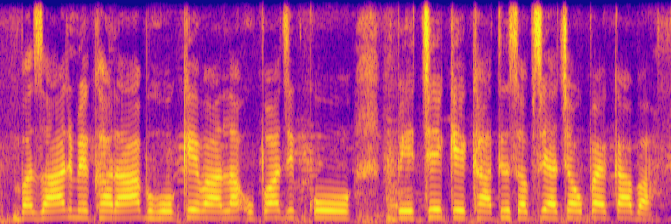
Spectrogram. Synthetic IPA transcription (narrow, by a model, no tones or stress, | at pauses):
bəzaːɾmẽkʰɐɾaːbɦoːkeʋaːlaʔʊpad͡ʒkobeːt͡ʃekekʰaːt̪ɪɾsɐbseɐtːʃʰaʊpəkabaː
